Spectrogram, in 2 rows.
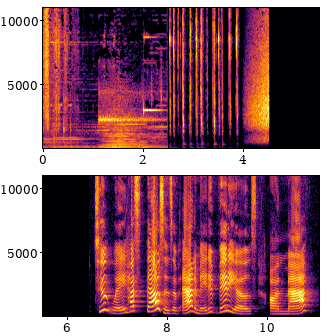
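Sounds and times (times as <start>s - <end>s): music: 0.0s - 2.5s
keyboard typing clicks: 2.5s - 4.0s
whoosh: 4.0s - 4.6s.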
